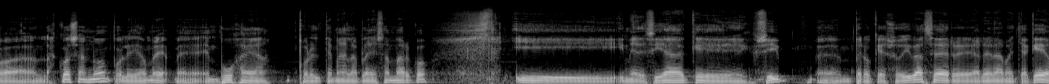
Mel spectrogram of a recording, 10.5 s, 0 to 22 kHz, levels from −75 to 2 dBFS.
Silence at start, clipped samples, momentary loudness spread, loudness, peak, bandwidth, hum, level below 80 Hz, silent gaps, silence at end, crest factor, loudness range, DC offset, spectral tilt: 0 s; under 0.1%; 6 LU; -24 LUFS; -4 dBFS; 14.5 kHz; none; -38 dBFS; none; 0 s; 20 dB; 2 LU; under 0.1%; -6 dB/octave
